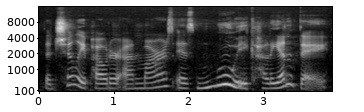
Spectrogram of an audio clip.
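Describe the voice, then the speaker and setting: A woman's voice: medium pitch, animated, slow, darkish tone. A woman voicing tiny, boisterous chihuahua space travellers who mix Spanish words into their talk. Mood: rowdy, eager. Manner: exclamatory, mixing in Spanish words.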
